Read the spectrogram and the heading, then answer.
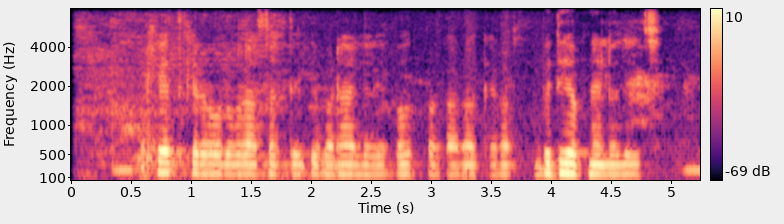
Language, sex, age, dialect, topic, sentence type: Maithili, female, 31-35, Angika, agriculture, statement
